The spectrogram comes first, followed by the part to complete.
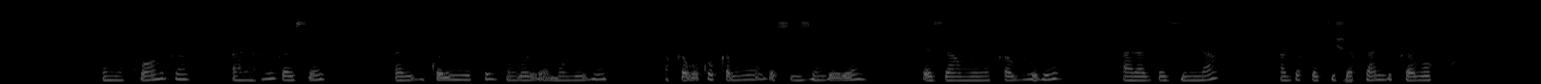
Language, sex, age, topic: Kinyarwanda, female, 18-24, health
